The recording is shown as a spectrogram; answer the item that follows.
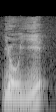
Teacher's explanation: in the beijing dialect they'll say yoyi they'll say it in the second tone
